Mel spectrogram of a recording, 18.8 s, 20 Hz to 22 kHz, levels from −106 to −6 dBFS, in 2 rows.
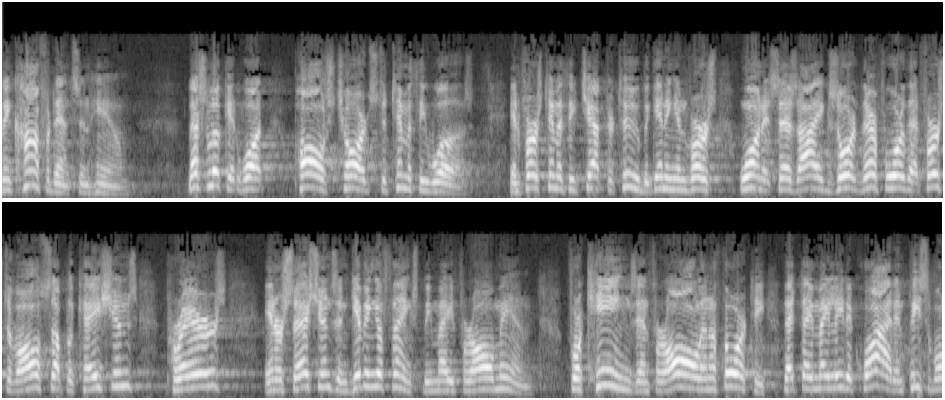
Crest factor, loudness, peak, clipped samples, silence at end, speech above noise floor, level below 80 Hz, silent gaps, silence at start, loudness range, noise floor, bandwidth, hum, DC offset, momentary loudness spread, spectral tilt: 14 dB; -17 LUFS; -2 dBFS; under 0.1%; 0 s; 35 dB; -58 dBFS; none; 0 s; 3 LU; -53 dBFS; 11 kHz; none; under 0.1%; 9 LU; -3 dB/octave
